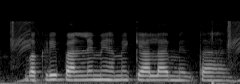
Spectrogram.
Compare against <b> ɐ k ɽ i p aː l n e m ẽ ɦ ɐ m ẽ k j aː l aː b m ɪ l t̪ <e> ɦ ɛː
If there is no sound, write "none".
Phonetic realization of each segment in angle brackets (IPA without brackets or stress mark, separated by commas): b, a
